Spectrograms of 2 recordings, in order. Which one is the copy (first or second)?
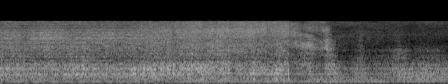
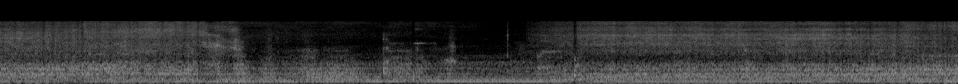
second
